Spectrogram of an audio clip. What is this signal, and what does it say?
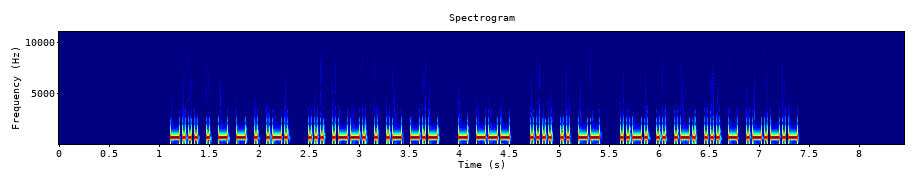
Morse code, heard as a keyed tone, about 37 wpm, 700 Hz. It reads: BETTER SPEAK TO HIM FIRST.
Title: Sentences from Top 1100 Words 40wpm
